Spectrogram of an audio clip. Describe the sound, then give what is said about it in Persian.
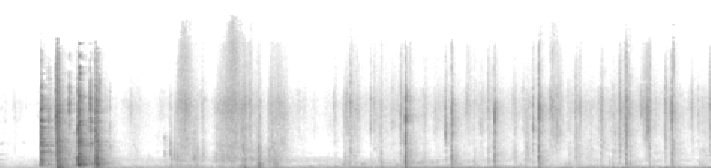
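Dishes and cutlery clatter while being washed: a quick burst of loud, bright clinks at the start, then scattered lighter taps and scrapes over a low steady hum, with no talking. “شما یه دقیقه ظرفا رو ول بیا تا بهت بگم”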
